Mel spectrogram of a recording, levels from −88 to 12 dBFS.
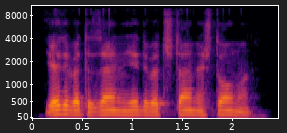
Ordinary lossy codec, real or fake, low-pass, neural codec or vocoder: Opus, 32 kbps; real; 9.9 kHz; none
